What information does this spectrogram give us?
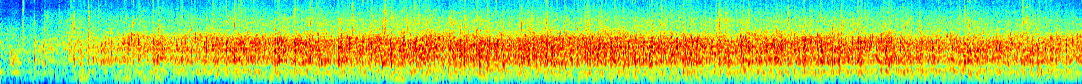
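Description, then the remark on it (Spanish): A crowd claps steadily, a dense, sustained wash of applause that swells in the first second and holds at an even level, with no voices over it. The applause is given in memory of a late Soria businessman at an event of the Chamber in Soria, Spain. “Vaya para él también nuestro recuerdo y nuestro aplauso.”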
